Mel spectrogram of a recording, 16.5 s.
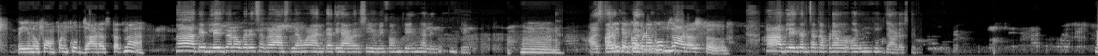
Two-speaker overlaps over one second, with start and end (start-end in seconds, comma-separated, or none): none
